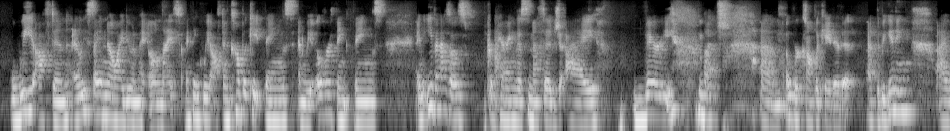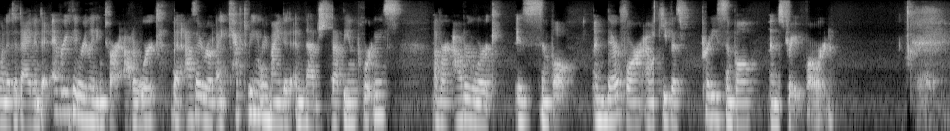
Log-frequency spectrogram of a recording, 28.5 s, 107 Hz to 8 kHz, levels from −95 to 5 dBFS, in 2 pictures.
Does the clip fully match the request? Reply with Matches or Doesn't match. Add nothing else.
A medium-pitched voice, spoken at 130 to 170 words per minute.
Matches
